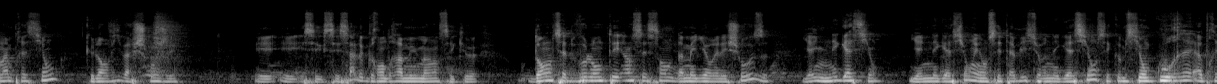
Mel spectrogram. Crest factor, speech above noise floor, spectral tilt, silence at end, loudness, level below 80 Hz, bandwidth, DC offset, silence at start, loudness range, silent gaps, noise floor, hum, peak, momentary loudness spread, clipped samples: 20 dB; 30 dB; -6.5 dB/octave; 0 s; -24 LUFS; -44 dBFS; 12.5 kHz; under 0.1%; 0 s; 6 LU; none; -53 dBFS; none; -4 dBFS; 11 LU; under 0.1%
